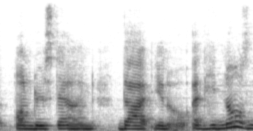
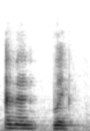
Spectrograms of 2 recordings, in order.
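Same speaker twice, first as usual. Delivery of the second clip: usual speaking voice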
